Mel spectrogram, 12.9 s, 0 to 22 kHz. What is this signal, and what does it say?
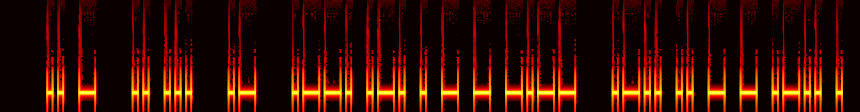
Morse code, heard as a keyed tone, about 15 wpm, 700 Hz. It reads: IT IS A PRETTY LITTLE
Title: Sentences from Top 1000 Words 15wpm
